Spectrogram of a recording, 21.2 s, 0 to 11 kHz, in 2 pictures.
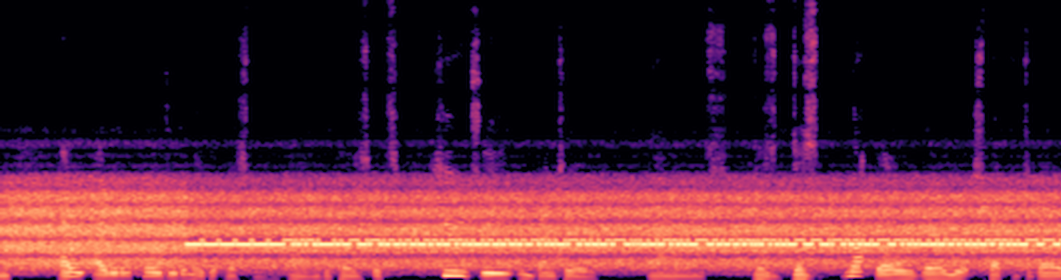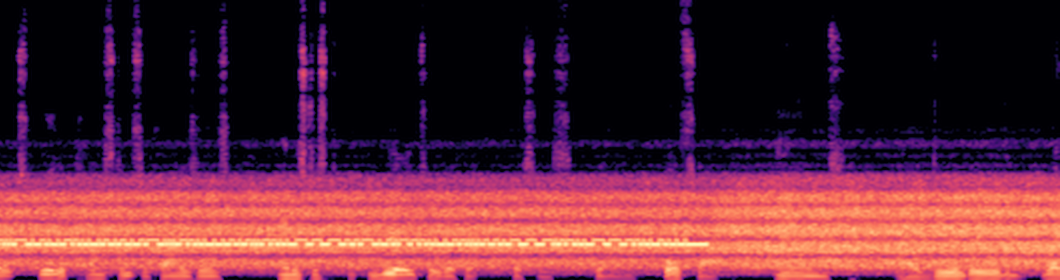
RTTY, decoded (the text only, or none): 932270 222 307561 5084 993815 1807 554571 22756 104 5958573 742099 55 01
